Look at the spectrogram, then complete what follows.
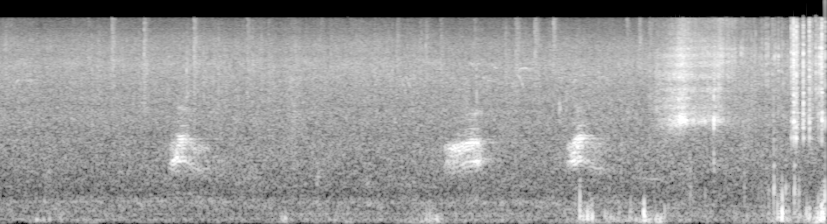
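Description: A bird outdoors calls four times, short calls spaced a second or more apart. Near the end there are low knocks and the rattling hiss of dry lentils being poured into a clay pot.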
